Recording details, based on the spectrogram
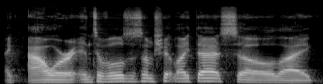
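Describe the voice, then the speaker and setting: Low-voiced man in loose banter. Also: measured pace, pushed and bright, smooth. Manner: loose, profane, laughing banter. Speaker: podcast co-host. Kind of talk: casual chat.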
